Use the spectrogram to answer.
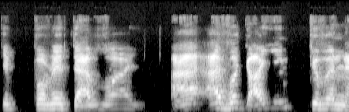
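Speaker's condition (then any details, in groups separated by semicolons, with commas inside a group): Cerebral palsy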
